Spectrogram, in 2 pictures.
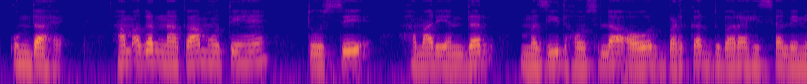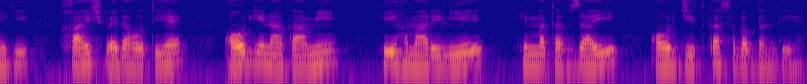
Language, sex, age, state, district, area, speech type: Urdu, male, 18-30, Delhi, South Delhi, urban, spontaneous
